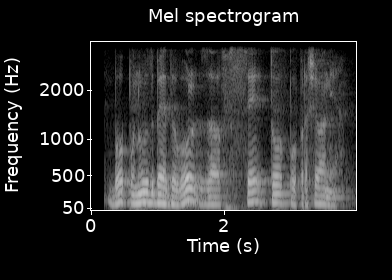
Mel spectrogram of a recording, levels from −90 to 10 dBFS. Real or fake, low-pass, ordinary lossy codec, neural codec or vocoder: real; 3.6 kHz; none; none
